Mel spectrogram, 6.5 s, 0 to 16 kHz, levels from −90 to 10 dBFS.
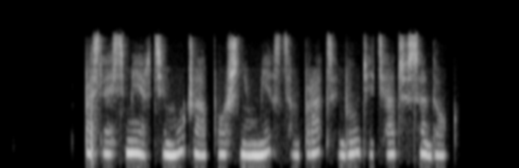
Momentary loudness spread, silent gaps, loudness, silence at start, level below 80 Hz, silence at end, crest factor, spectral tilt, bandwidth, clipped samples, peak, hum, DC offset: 10 LU; 2.63-2.67 s; -19 LUFS; 1.05 s; -62 dBFS; 0.9 s; 18 dB; -3 dB/octave; 8.2 kHz; under 0.1%; -2 dBFS; none; under 0.1%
